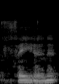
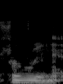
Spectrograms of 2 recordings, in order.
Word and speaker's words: fuglene: Birds, fuglene, fuglene, tiger. And so these are both indefinite. There's no the in our prompt. It's just going to be ven. Oh, not failene, fuglene with the U.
